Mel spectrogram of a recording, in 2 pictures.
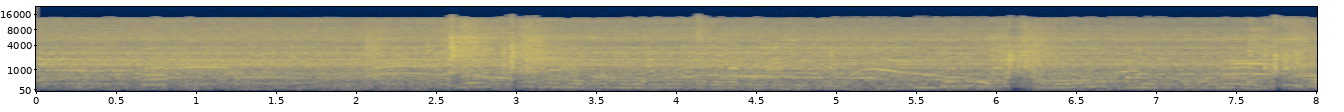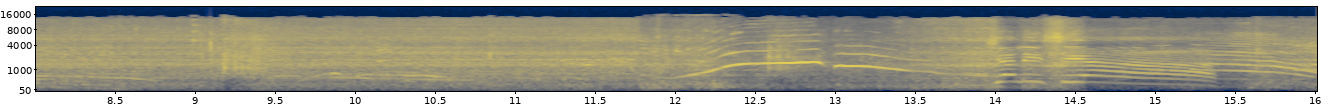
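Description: Children's voices calling and squealing on a small children's roller coaster, over the steady rumble of the train on its track; near the end come loud, high rising-and-falling shrieks.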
